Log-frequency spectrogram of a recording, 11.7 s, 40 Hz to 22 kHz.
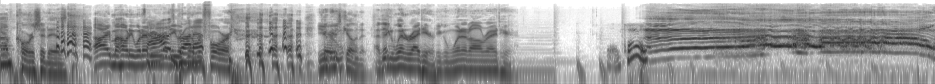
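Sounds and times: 
speech: 0.1s - 6.5s, 7.6s - 9.1s
laughter: 0.6s - 1.7s, 2.8s - 4.4s
tipsy person whooping and screaming: 8.0s - 11.6s.

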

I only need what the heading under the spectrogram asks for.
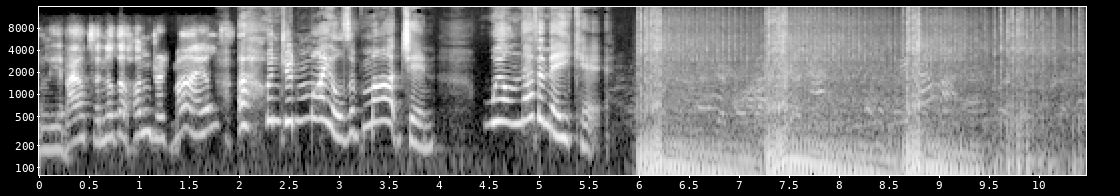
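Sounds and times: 
speech: 0.0s - 5.8s
motorcycles ridden by a motorcycle club roaring past: 5.9s - 10.4s.

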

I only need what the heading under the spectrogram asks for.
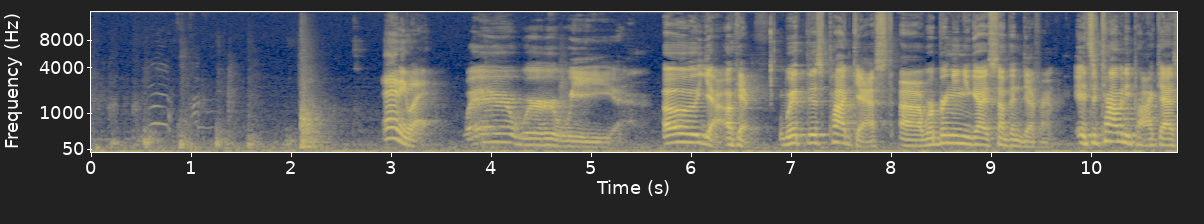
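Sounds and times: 
dog yelping and panting: 0.0s - 1.5s
speech: 3.0s - 10.8s.

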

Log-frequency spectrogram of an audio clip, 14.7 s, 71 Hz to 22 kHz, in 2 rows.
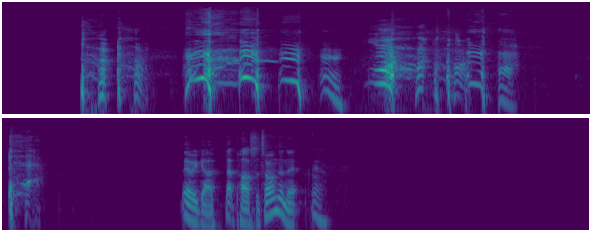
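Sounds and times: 
people coughing and clearing their throats: 1.0s - 6.5s, 7.4s - 7.9s
speech: 9.6s - 11.5s.

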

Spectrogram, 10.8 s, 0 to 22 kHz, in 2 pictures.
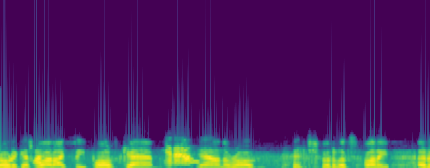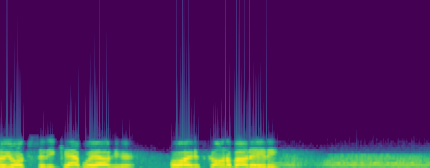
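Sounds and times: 
speech: 0.0s - 9.0s
low rumble of the train: 0.0s - 10.7s
laughter: 2.9s - 5.3s
train horn blaring at a crossing: 8.7s - 10.7s.

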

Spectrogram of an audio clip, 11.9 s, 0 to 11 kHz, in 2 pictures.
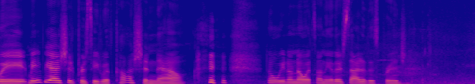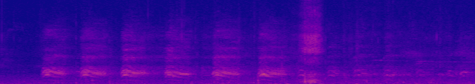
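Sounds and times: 
speech: 0.0s - 5.4s
crow cawing: 6.4s - 11.8s.

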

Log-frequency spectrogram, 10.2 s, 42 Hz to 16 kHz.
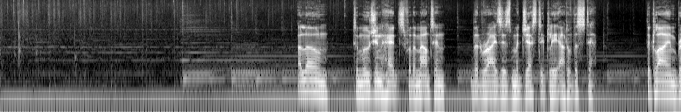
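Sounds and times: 
horse hooves galloping: 0.0s - 6.8s
speech: 4.4s - 9.1s, 9.7s - 10.2s.

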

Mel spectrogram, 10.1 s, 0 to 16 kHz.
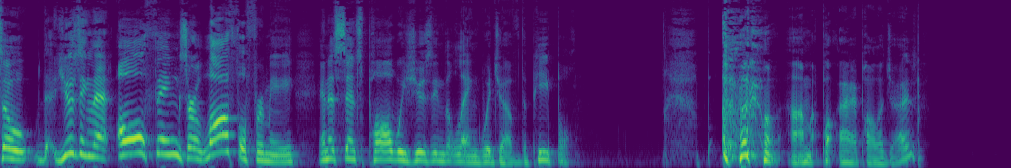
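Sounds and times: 
speech: 0.0s - 5.8s, 6.7s - 9.3s
rough voiced throat clearing: 7.1s - 7.8s
speaker coughing: 7.1s - 7.9s.

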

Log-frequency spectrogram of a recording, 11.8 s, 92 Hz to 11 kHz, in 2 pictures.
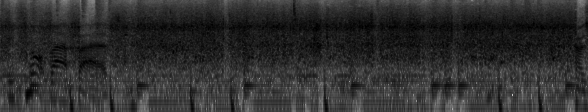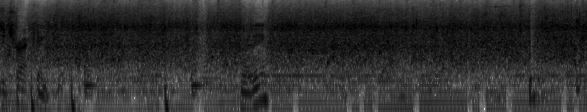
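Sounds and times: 
low rumbling hum: 0.0s - 11.7s
river water flowing across a ford on a road: 0.0s - 11.7s
speech: 0.1s - 3.0s, 5.8s - 7.1s, 8.3s - 9.0s.

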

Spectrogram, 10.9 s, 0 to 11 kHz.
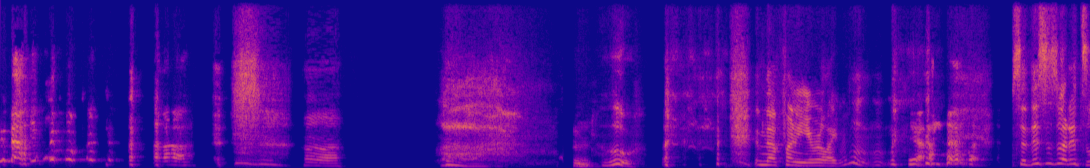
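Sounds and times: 
laughter: 0.0s - 1.9s, 9.1s - 9.9s
speech: 1.8s - 3.5s, 4.4s - 5.0s, 5.7s - 10.8s
person yawning with a breathy groaning voice: 4.4s - 5.5s.

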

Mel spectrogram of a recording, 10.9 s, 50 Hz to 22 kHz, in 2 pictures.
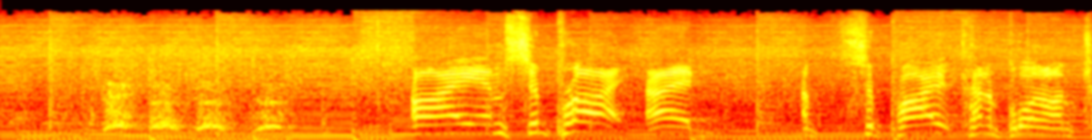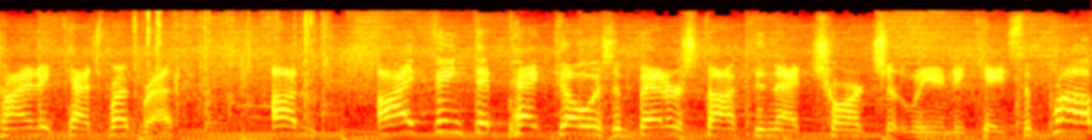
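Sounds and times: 
dog barking in short high-pitched yaps: 0.4s - 1.6s
speech: 0.5s - 10.9s.

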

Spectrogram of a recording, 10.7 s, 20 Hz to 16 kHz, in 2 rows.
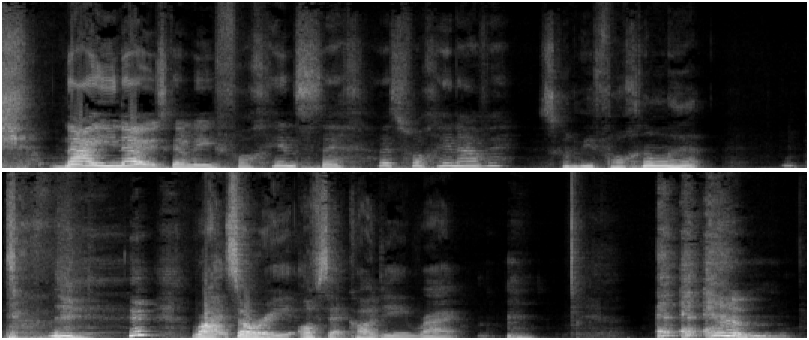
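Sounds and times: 
speech: 0.3s - 9.0s, 9.8s - 10.6s
loud rasping throat clearing: 8.7s - 9.0s.

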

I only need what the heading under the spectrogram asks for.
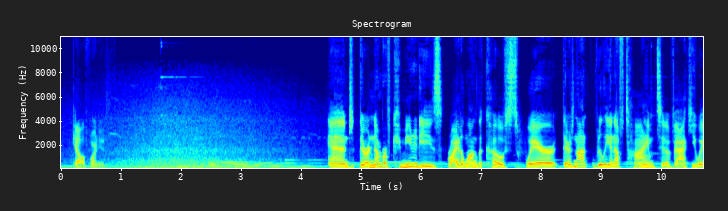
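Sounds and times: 
large ocean waves breaking on shore: 0.0s - 4.9s
speech: 0.2s - 1.0s, 4.4s - 10.7s.

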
